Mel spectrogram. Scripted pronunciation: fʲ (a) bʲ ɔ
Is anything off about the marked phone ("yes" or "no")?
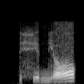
yes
